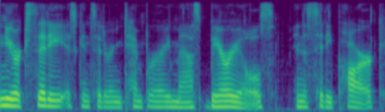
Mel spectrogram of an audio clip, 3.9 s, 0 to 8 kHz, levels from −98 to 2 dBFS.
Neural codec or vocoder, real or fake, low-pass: none; real; 7.2 kHz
